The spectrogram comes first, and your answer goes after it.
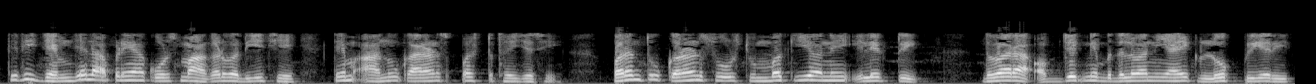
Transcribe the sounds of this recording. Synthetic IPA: t̪et̪ʰid͡ʒemd͡ʒenapɳ̃eakoɾsmãaɡəɭʋəd̪ʱijet͡ʃʰe | t̪ema̰nũkaɾəɳspəʃʈt̪ʰəid͡ʒəʃḛ | pəɾənt̪ukəɾəɳɖsoɾst͡ʃumbəkiəneʔilek̚ʈɾik̚ | d̪ʋaɾaʔɔ̰b̚d͡ʒek̚ʈnebəd̪əlʋaniaeklok̚pɾijəɾi

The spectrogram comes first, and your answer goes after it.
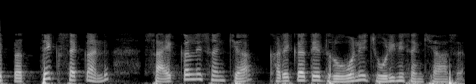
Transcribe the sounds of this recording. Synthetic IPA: epɾət̪jeksekəɳɖ | sajkəlnisə̃ŋkʰjakʰəɾekʰəɾt̪ed̪ʱɾoʋənid͡ʒʱoɽinisə̃ŋkʰjaəse

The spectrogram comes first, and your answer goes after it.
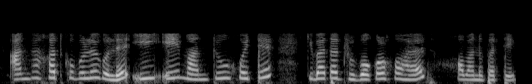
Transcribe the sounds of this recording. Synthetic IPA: a̰nbʱaxɔtkobɔlojɡolɛʔiʔejmantʊxojtɛkibaɛtadɹubɔkɔɹxɔɦajɔtxɔmanupati

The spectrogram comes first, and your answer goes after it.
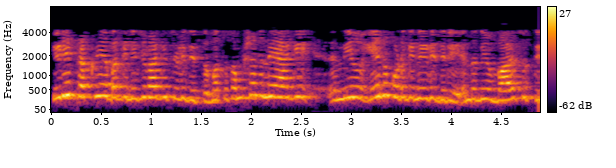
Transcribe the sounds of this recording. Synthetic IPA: iɽiːpɾɐkɾijɐbɐɡːe̞nid͡ʒɐʋaːɡit̪iɭid̪it̪ːumɐt̪ːusɐmʃoːd̪ʱɐnɛjaːɡi | niːʋueːnukoɽuɡeniːɽid̪iːɾiend̪ɐniːʋubaːjisut̪ːi

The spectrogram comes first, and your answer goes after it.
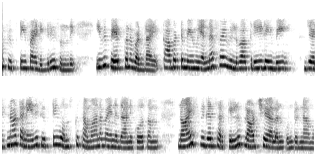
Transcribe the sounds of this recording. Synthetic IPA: mpʰipʰʈipʰɐjʋɖiɡɾiːsund̪i | iʋipe̞ːɾkɔnɐbɐɖːaːjikaːbɐʈːime̞ːmuenːefːɐjʋilʋaːt̪ʰɾiːɖiːbiː | d͡ʒɛɖnaːʈɐne̞ːd̪ipʰipʰʈiːʋomskusɐmaːnɐmɐjnɐd̪aːnikɔːsɐm | naːjspiɡɐɾsɐɾkilnuplaːʈ̚t͡ʃɛːjaːlɐnukuɳʈunːaːmu

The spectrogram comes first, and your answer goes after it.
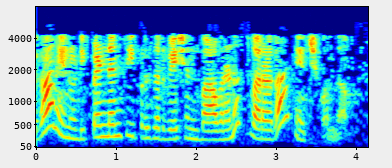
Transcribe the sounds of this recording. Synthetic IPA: ɡaːne̞ːnuɖipe̞ɳɖɐnsiːpɾed͡ʒɐɾʋeːʂɐnbʱaːʋɐnɐnut̪ʋɐɾɐɡaːne̞ːɾt͡ʃu̥kond̪a̰ːm

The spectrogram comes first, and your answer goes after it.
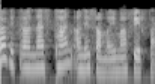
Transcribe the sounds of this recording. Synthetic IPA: aʋɪt̪ɾəɳːast̪ʰanə̰nesəməjmãfeɾfa̰

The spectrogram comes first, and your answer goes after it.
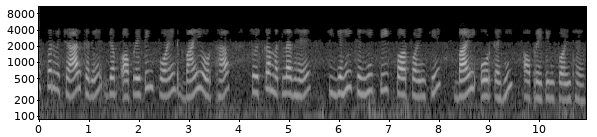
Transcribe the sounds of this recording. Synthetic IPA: ɪspɐɾʋɪt͡ʃaːɾkɐɾẽd͡ʒɐbɔːpɾeːʈɪ̃ŋɡpɔːɪ̃ɳʈbaːioːɾt̪ʰa | t̪oɪskamɐt̪ləbɦɛ | kijɐɦĩkɐɦĩpiːkpɔːɾpɔːɪ̃ɳʈke | baːiʔɔːɾkɐɦĩ | ɔːpɾeːʈɪ̃ŋɡpɔːɪ̃ɳʈɦɛː

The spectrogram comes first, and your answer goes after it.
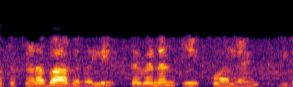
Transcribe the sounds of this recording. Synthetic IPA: ɐʈːɯkɐɽɐbaːɣɐðɐlːisɛʋɐnɐniːkʋɐleɳɖɪðɯ

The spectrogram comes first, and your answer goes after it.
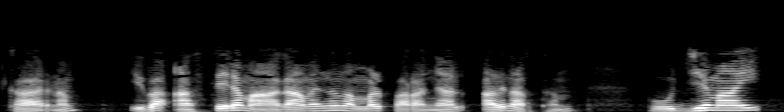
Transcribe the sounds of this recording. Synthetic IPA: kaːɾɐ̰ɳɐm | iʋɐ̰ʔɐst̪ʰiɾɐmaːɣaːme̞nːɨnɐmːɐɭpɐrɐɲːaːlɐðinɐrt̪ʰɐm | puːd͡ʑjɐmaːji

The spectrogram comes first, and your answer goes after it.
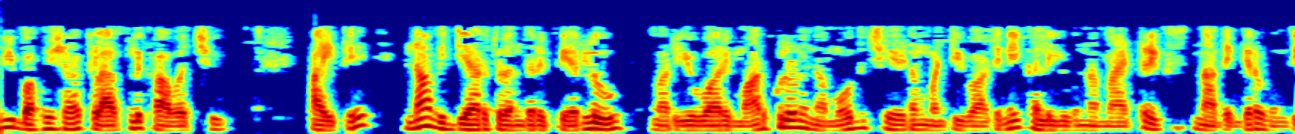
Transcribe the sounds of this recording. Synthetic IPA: ʋibɐɦuʂ̬ɐklaːslukaːʋɐt͡ʃːu | ɐjit̪e̞ː | naːʋid̪jaːɾt̪ulɐnd̪ɐɾipe̞ːɾlu | mɐɾijuʋaːɾimaːɾkulɐnunɐmoːd̪ut͡ʃɛːjɐɽɐmʋɐɳʈiʋaːʈinikɐliɡiunːɐmaːʈɾiksnaːd̪ɐɡːɐɾɐund̪i

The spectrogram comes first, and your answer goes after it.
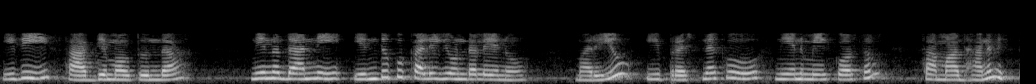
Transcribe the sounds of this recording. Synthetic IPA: id̪isaːd̪ʱjɐmɐwt̪und̪aː | ninːud̪aːnːie̞nd̪ukukɐliɡiuɳɖɐle̞ːnu | mɐɾijuiːpɾɐʃnɐkune̞ːnumiːkɔːsɐm | sɐmaːd̪ʱaːnɐmist̪u

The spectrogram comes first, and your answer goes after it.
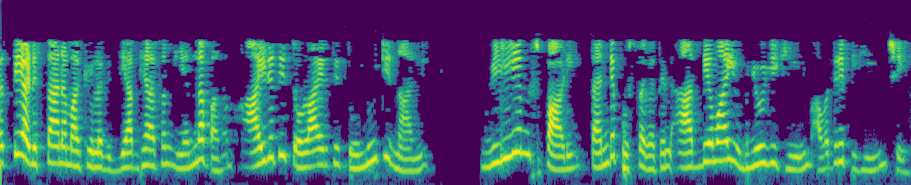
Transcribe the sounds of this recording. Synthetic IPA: prɐt̪jɐɐɽist̪ʰaːnɐmaːkːijuɭːɐʋid̪jaːbʱjaːsɐme̞nːɐbɐðɐmaːjiɾɐt̪ːit̪o̞ɭːaːjiɾɐt̪ːit̪o̞nːuːtːinaːlɨ | ʋiljɐmspaːɽit̪ɐnde̞pust̪ɐɣɐt̪ːilaːd̪jɐmaːjiubɐjoːɡikʲːuɣɐjumɐ̰ʋɐd̪ɐɾɐpːiɣɐjumt͡ɕe̞jːu

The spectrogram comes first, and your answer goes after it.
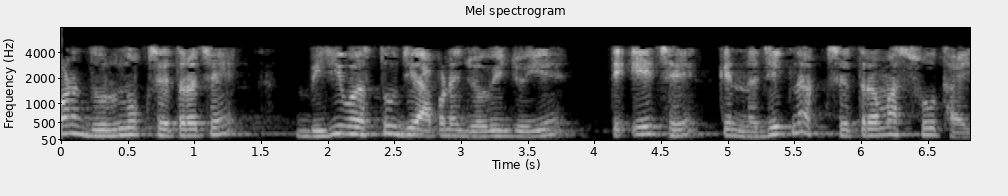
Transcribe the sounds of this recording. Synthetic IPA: pəɳd̪uɾnũkʃet̪ɾət͡ʃʰebid͡ʒiʋəst̪ud͡ʒeapəɳed͡ʒoʋid͡ʒoie | t̪eʔet͡ʃʰekenəd͡ʒiknakʃet̪ɾəmãsũt̪ʰajʰ

